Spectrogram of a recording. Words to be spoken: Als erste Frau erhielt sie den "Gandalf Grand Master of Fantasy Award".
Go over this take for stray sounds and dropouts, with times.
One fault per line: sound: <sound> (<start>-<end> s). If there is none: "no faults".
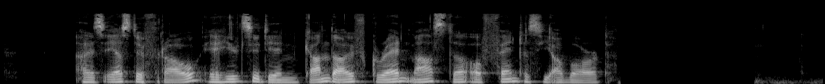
no faults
